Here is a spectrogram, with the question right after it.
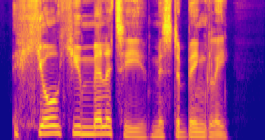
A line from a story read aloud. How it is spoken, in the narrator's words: said Elizabeth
